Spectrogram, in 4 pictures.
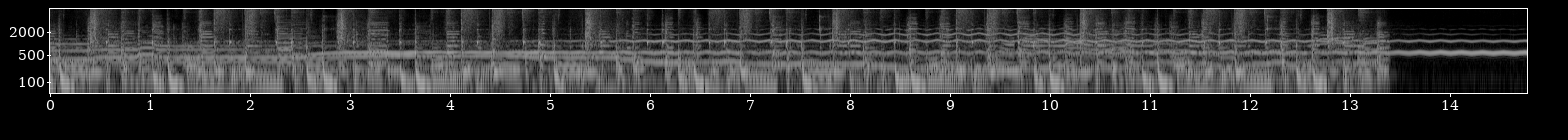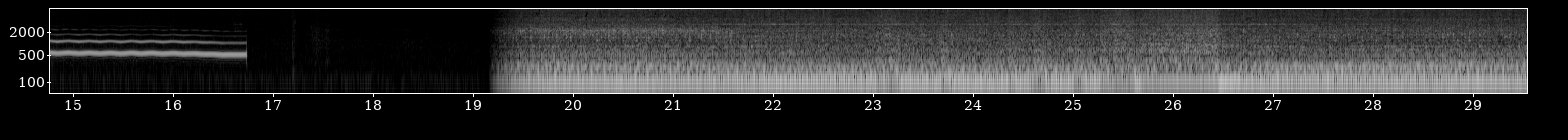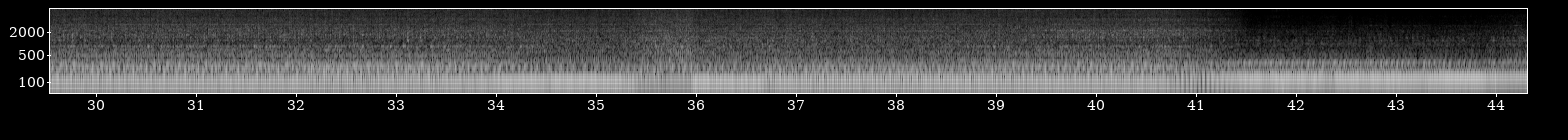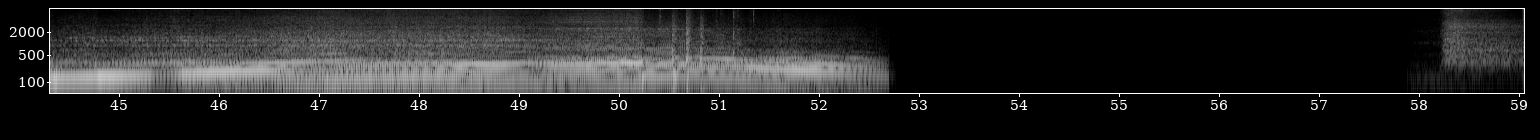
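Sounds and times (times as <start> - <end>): car engine running: 0.0 - 13.4, 19.2 - 52.7.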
